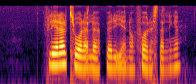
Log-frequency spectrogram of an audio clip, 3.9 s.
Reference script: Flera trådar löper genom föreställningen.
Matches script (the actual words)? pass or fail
pass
